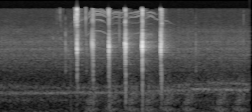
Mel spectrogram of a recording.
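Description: Bright clicking ticks sound in quick succession.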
